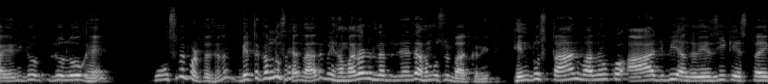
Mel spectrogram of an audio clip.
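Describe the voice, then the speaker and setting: A man giving an informal, discursive lecture, with asides and soft laughs, and reading verse slowly. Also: high-pitched. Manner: reads verse slowly and drawn out.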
